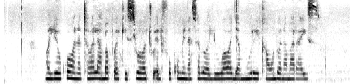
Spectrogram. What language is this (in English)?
Swahili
